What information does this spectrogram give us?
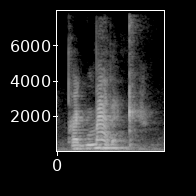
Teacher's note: the emphasis on the second syllable, the stress on the second syllable, mag.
